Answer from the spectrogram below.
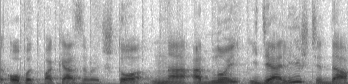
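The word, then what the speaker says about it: Idealista: Однако мой опыт показывает, что на одной Идеалиште, да, в португальском, кстати, S читается как буква Ш.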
